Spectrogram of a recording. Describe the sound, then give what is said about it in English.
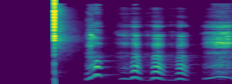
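A single sharp slap on skin cracks out, followed by several breathy vocal moans that rise and fall in pitch. “Oh God, fuck, smack me again.”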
